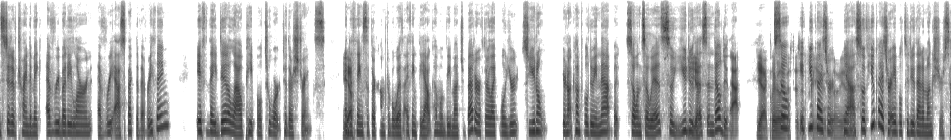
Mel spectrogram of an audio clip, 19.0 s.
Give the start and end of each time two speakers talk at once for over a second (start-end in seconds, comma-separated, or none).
15.5-17.0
